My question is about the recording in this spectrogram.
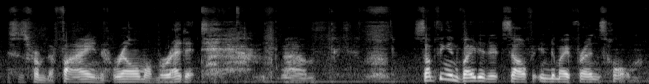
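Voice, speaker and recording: A man's voice: mid-range voice, measured pace, darkish tone, a little hiss or hum. A man from Michigan, recorded outdoors on a cold night, chatting and joking with many fillers as he reads ghost stories aloud. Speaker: co-host of a ghost story show. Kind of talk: casual chat and reading ghost stories aloud. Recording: distant mic outdoors.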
